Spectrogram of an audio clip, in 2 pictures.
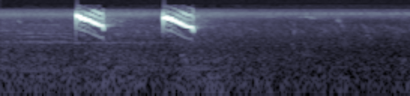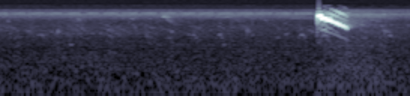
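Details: White-eye lure for getting white-eyes to sing quickly: two fast high, downward-sliding notes in quick succession, a long silence, then one more similar thin note.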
